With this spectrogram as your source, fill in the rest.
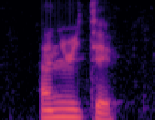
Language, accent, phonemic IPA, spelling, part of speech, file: French, France, /a.nɥi.te/, anuiter, verb, LL-Q150 (fra)-anuiter.wav
- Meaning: to benight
